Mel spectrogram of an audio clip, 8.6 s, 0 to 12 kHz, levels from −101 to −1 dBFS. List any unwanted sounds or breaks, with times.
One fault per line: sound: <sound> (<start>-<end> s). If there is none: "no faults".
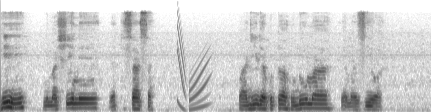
sound: chirp (3.5-4.3 s)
